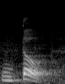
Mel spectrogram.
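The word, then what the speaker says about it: deux: one is a two is only though you do not have to pronounce x over here it's though so zero although this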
